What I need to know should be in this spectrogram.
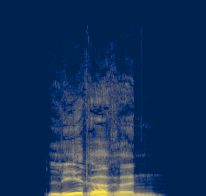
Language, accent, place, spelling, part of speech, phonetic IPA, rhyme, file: German, Germany, Berlin, leereren, adjective, [ˈleːʁəʁən], -eːʁəʁən, De-leereren.ogg
- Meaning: inflection of leer: 1. strong genitive masculine/neuter singular comparative degree 2. weak/mixed genitive/dative all-gender singular comparative degree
